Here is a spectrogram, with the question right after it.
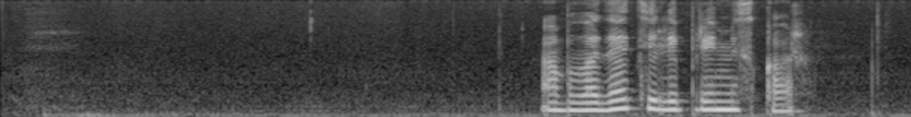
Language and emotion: Russian, neutral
